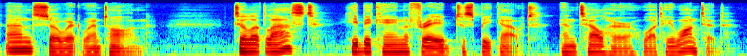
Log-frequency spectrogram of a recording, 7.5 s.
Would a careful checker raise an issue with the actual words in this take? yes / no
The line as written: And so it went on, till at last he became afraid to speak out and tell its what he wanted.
yes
